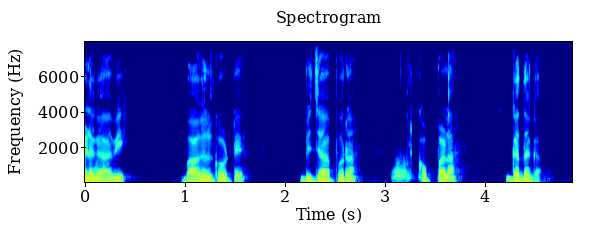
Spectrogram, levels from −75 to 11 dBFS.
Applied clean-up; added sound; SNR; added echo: neural mask model DeepFilterNet 3.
